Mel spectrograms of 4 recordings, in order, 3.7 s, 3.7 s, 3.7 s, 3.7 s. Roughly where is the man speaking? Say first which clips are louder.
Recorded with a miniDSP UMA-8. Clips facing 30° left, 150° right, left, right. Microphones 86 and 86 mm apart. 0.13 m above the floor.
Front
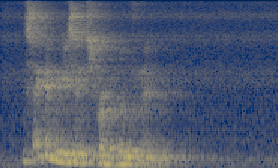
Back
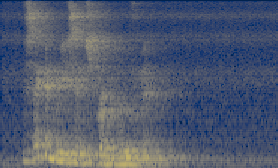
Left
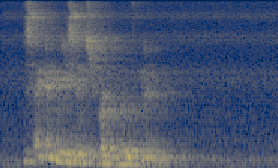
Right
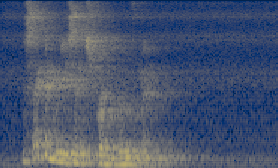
Back 1 dB, right 2 dB; ahead right.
